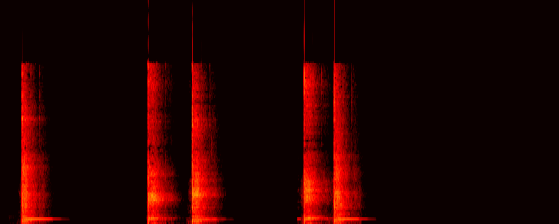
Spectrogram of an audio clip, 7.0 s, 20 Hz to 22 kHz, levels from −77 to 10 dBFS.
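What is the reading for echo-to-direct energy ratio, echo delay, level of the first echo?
-16.0 dB, 0.109 s, -17.0 dB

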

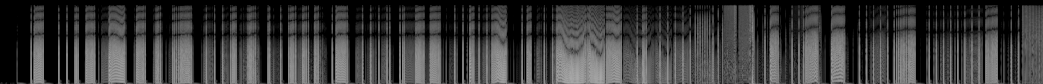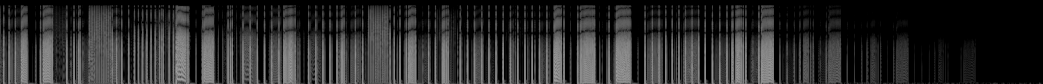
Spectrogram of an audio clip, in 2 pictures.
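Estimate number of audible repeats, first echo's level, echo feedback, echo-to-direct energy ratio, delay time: 3, -16.0 dB, 36%, -15.5 dB, 0.674 s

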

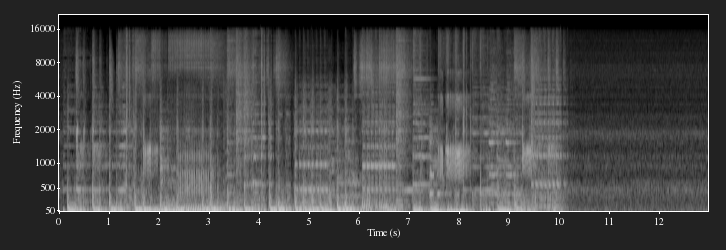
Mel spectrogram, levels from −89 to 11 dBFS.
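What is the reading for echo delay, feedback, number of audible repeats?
0.138 s, 19%, 2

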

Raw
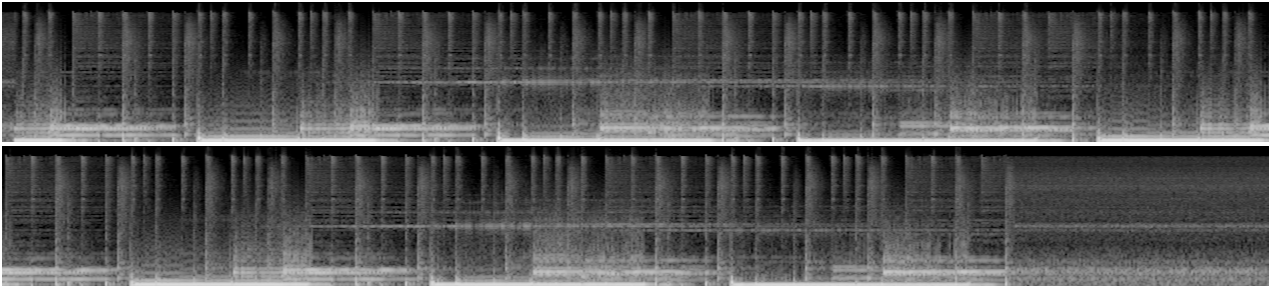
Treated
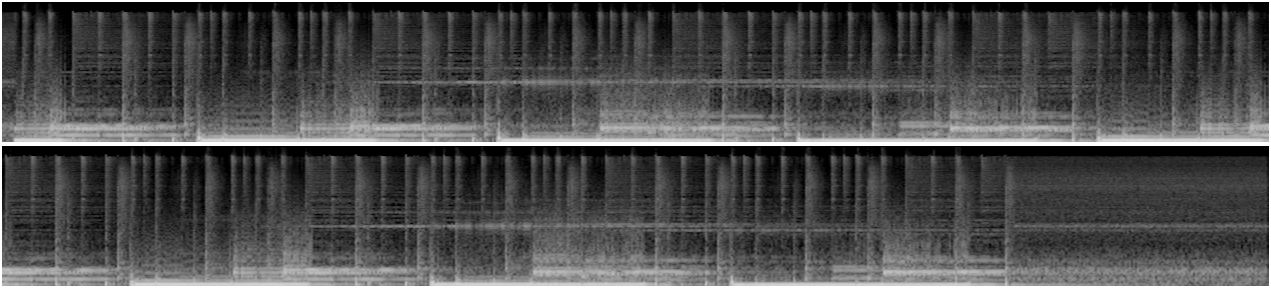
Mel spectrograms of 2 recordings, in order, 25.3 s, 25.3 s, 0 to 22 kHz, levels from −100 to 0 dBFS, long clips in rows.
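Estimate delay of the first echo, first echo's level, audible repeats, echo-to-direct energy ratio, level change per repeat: 0.573 s, -22.5 dB, 3, -21.0 dB, -5.5 dB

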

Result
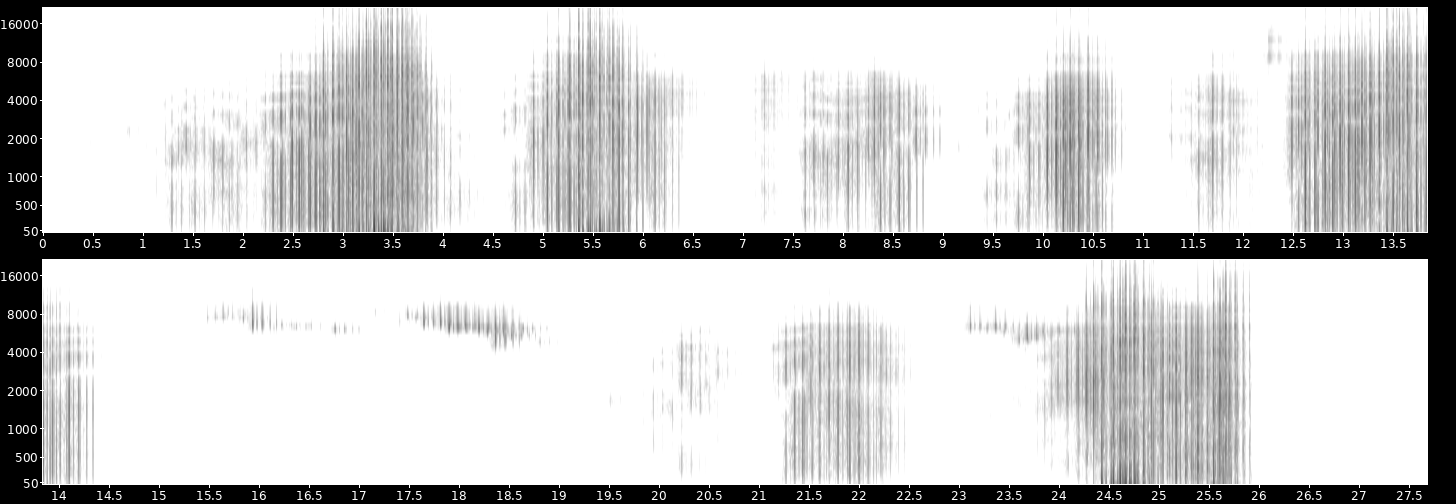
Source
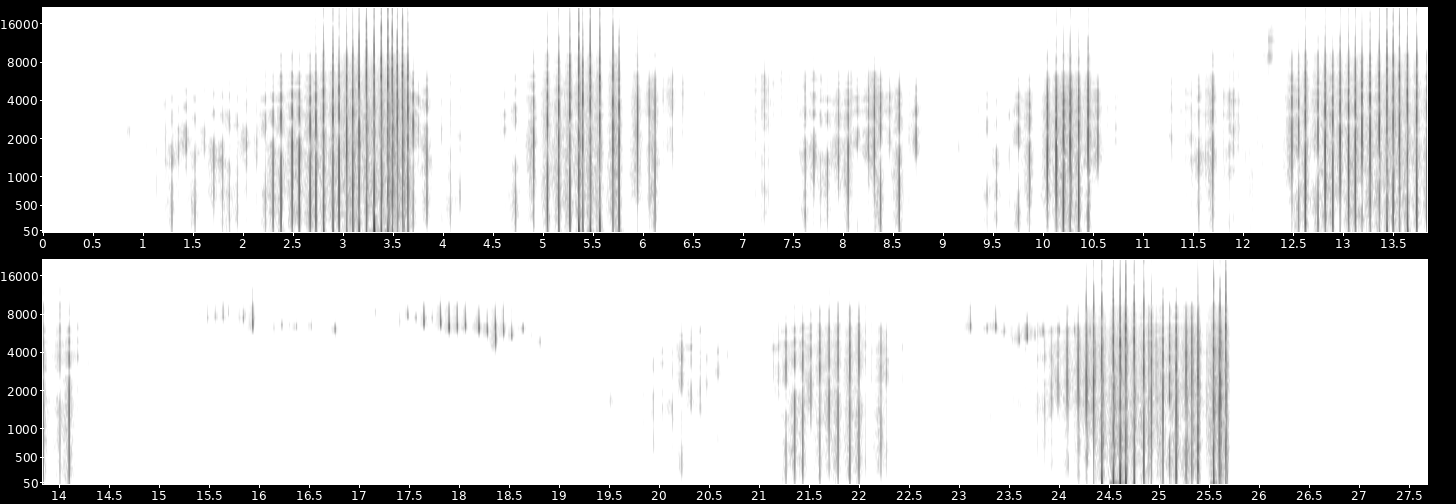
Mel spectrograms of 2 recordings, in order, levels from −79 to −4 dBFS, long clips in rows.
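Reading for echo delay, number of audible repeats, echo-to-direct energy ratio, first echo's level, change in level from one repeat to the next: 43 ms, 4, -5.0 dB, -13.5 dB, no steady repeat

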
